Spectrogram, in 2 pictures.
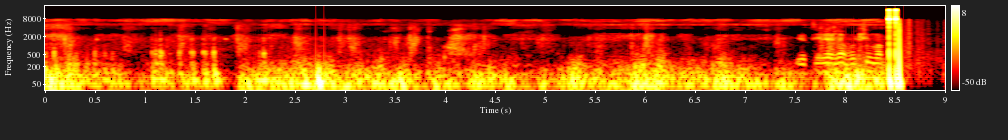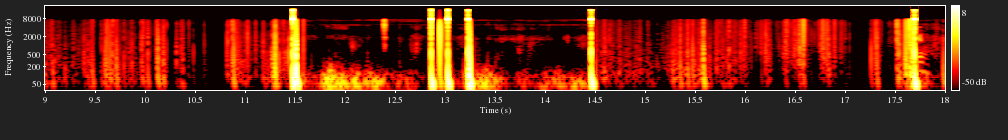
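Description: Low, uneven rumble on the microphone that stops abruptly with a sharp click about eight and a half seconds in. After that it is mostly quiet, broken by a handful of isolated sharp clicks.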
